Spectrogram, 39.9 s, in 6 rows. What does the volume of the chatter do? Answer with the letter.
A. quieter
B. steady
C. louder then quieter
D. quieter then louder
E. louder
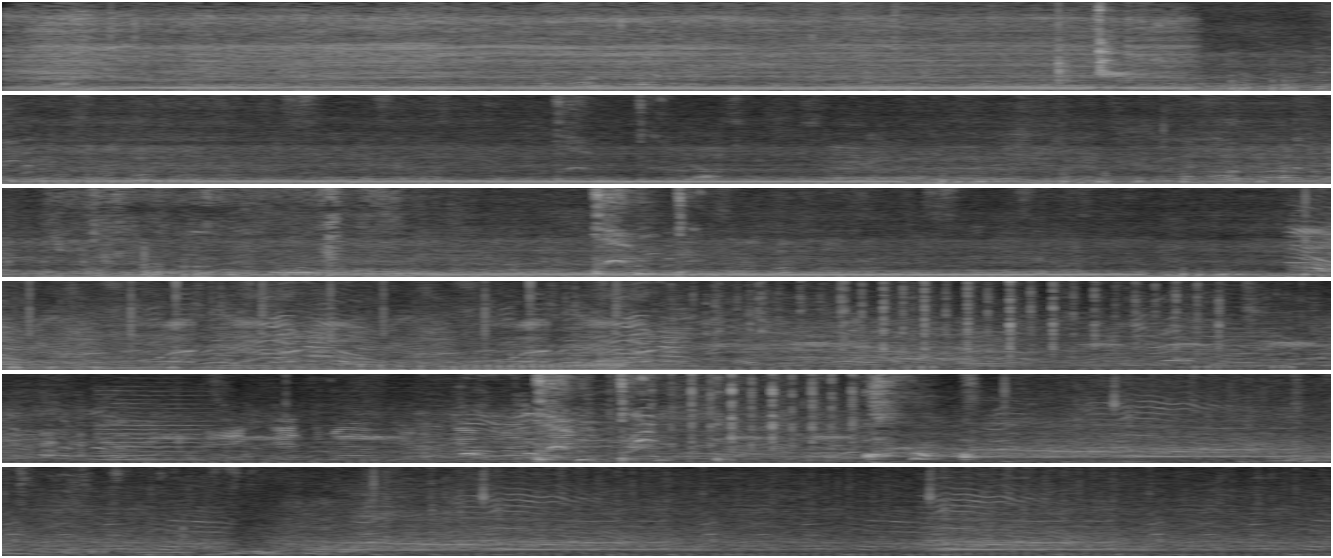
B.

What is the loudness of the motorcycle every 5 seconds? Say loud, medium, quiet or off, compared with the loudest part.
loud, loud, loud, loud, medium, quiet, quiet, quiet.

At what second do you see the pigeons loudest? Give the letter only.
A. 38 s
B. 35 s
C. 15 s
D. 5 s
C.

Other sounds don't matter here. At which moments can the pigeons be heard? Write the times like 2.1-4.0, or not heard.
4.1-5.8, 13.5-15.5, 32.9-35.1.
